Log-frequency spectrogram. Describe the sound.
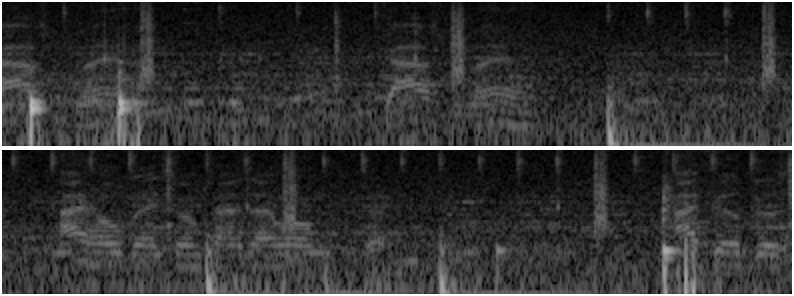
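A mother talks loudly about the dog in another room, her voice muffled, with sharp ticking clicks scattered throughout and a low hum in places.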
